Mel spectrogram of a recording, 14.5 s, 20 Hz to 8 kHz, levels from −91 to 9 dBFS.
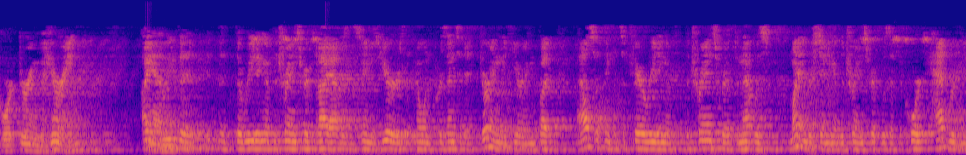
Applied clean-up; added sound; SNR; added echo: none; Bird vocalization, bird call, bird song; 15 dB; reverberation time 2.5 s.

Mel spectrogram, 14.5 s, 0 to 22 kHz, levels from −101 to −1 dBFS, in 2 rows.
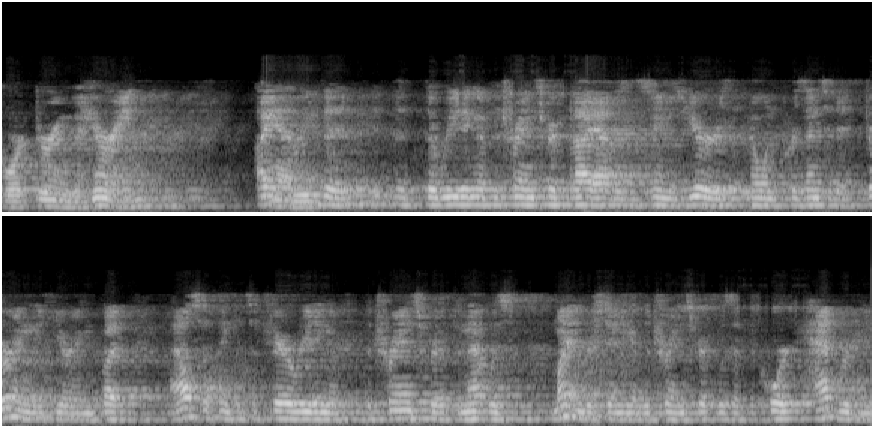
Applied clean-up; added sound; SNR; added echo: neural separator model SepFormer DNS4.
